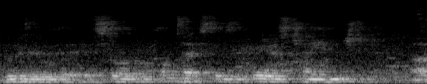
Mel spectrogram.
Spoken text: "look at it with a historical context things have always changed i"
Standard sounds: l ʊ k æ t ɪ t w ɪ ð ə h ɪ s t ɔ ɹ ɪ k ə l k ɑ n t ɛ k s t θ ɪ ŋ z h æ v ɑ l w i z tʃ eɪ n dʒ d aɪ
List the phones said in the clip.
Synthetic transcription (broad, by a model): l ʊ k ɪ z ɪ t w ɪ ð ə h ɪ s t ɔ ɹ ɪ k l k ɑ n t ɛ k s t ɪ z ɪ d ɑ l w i z tʃ eɪ n dʒ d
